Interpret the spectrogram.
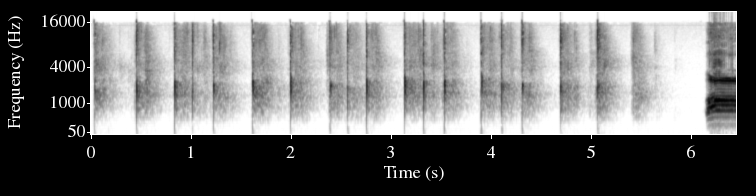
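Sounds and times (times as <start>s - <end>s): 
group performing a rhythmic unity clap: 0.0s - 5.8s.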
